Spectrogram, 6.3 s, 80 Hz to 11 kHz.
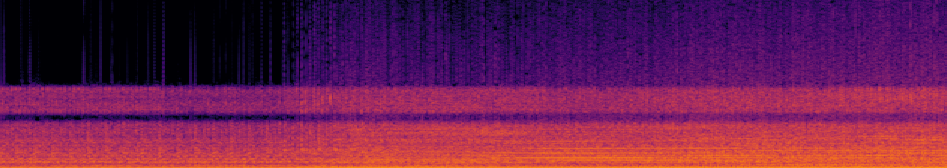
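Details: Farmall 450 tractor, revved up from idle: steady heavy pounding beat under the exhaust; owner says it needs a rebuild; engine knock.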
